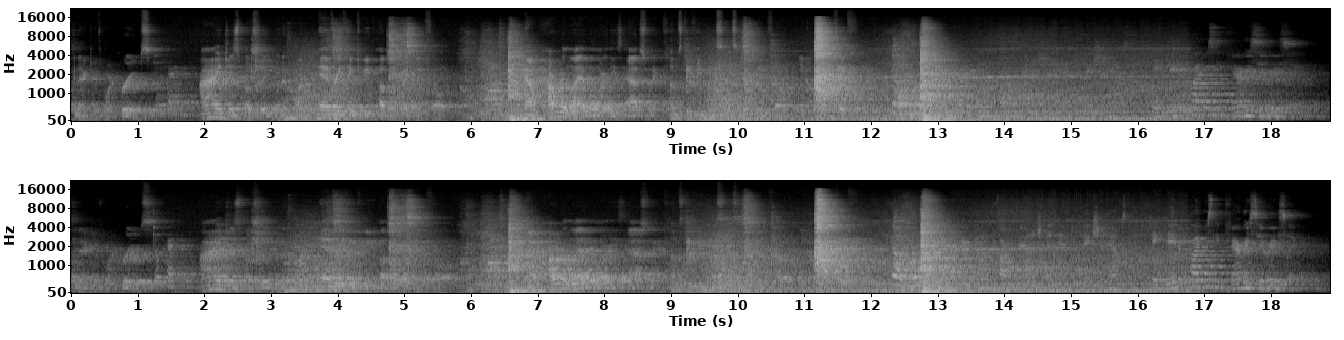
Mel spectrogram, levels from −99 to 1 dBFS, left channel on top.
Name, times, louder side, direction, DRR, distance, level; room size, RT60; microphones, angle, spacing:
voice 1, 0.0-1.2 1.9-5.6 6.8-11.2 11.4-11.8, left 2 dB, 50° left, 0 dB, 0.4 m, -41 dB
Drawer open or close / Cutlery silverware, 1.1-1.5 2.4-8.3 8.5-10.9 11.1-13.7 14.1-14.2 14.4-14.5, equal, 75° left, 1.5 m, -36 dB
voice 2, 1.2-1.6 5.9-6.3 12.3-18.4, right 2 dB, 55° right, 0 dB, 0.4 m, -44 dB
sound 1, 8.9-16.8, equal, 10° right, 0.8 m, -46 dB
5.3 x 2.7 x 2.2 m, 2.8 s
head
